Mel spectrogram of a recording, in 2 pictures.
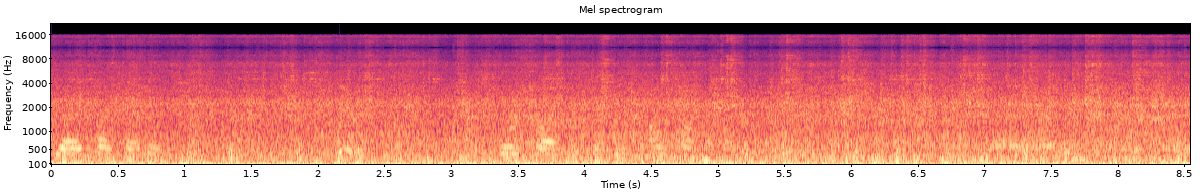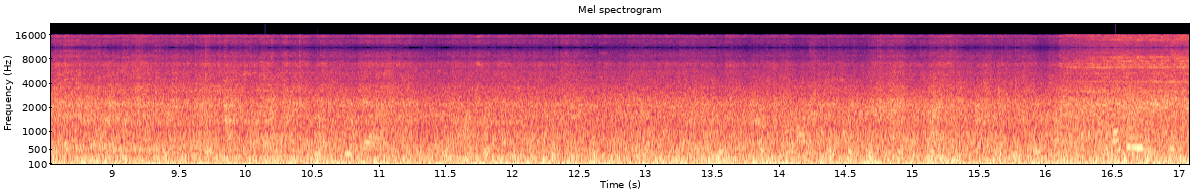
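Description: Freight train of empty bogie flat wagons rolling past close by: a loud, steady rumble of wheels on rail that holds throughout.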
